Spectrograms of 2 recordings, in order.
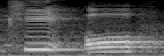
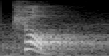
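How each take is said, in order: First: Two vowels are said with a break between them. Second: The vowels merge into one syllable. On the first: "의도적으로 중간에 끊어줘야 되기 때문에" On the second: "피어를 펴 줄였네"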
